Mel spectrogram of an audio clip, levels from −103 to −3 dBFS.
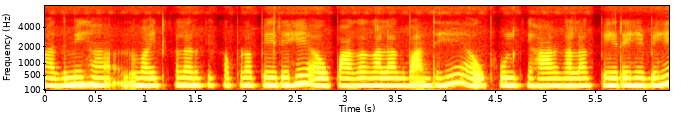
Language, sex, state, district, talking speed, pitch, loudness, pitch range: Chhattisgarhi, female, Chhattisgarh, Rajnandgaon, 200 wpm, 205 Hz, -14 LUFS, 200-210 Hz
